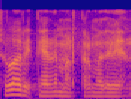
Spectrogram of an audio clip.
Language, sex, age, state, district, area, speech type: Kannada, male, 45-60, Karnataka, Gadag, rural, spontaneous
